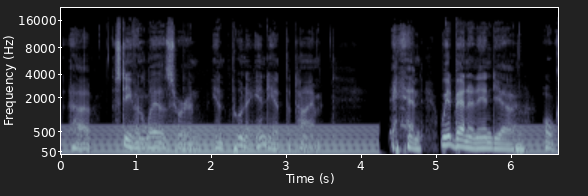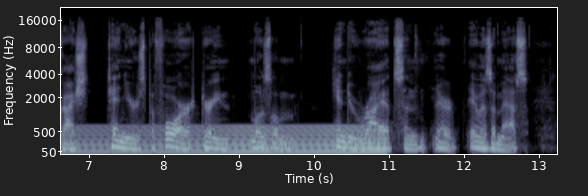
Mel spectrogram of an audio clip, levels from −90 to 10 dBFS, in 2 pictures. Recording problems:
electrical hum; loud; until 4 s and from 6 to 11 s; 60 Hz, 7 dB below the speech
household noises; faint; until 3 s; 25 dB below the speech

